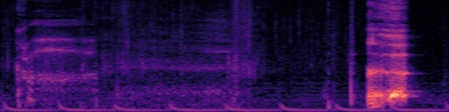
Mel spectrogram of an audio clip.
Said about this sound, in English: Making me burp quite a bit, but that's pretty cool. there we go. Three burps, one review.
